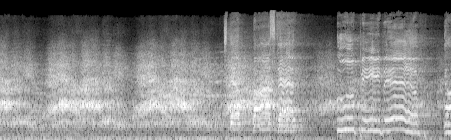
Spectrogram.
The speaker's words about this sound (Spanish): En multitud de ocasiones hemos escuchado el rugido de las fans esperando en la puerta de la radio.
